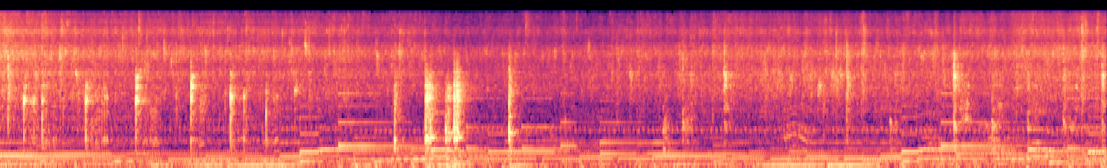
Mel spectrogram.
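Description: Chopped onions sizzling in hot oil in a frying pan, with a steel spoon clicking and scraping against the pan as they are tipped in and stirred, the loudest clicks coming about four to five seconds in.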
